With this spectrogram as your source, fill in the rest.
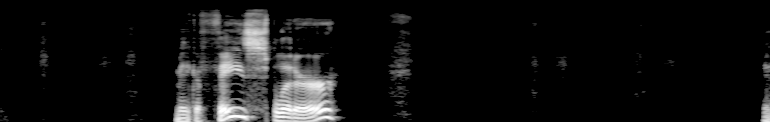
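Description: A marker squeaks on paper in short strokes.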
